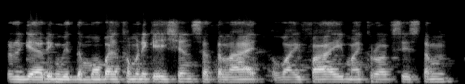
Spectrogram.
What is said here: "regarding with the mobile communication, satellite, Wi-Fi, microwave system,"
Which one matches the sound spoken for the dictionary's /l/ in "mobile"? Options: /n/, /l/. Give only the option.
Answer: /l/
